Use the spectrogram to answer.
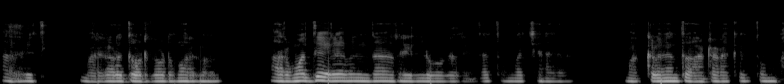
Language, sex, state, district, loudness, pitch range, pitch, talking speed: Kannada, male, Karnataka, Chamarajanagar, -32 LUFS, 145-150 Hz, 145 Hz, 105 wpm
